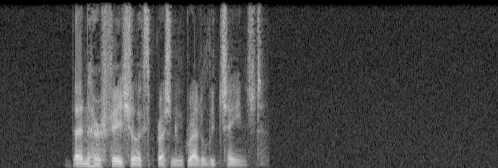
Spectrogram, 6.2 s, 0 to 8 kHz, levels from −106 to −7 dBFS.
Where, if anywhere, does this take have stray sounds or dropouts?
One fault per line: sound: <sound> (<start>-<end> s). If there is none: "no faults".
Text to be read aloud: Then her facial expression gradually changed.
no faults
